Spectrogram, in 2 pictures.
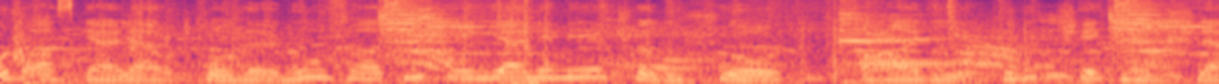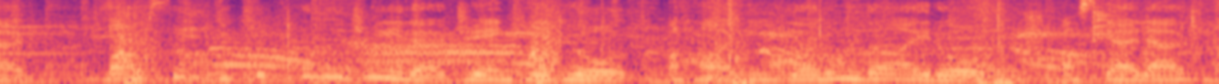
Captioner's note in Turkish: Müzik - Gerilim; Dövüş sesleri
